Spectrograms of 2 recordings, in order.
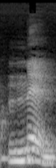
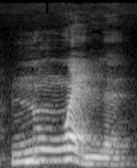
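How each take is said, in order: First: The vowels merge into a single syllable. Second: The two vowels are said as separate syllables. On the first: The speaker calls it wrong. "On ne dit pas euh, Nel, hein, Nel, non" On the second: The speaker calls it right. "on marque no, d'accord? On dit no. Par la suite, well"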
